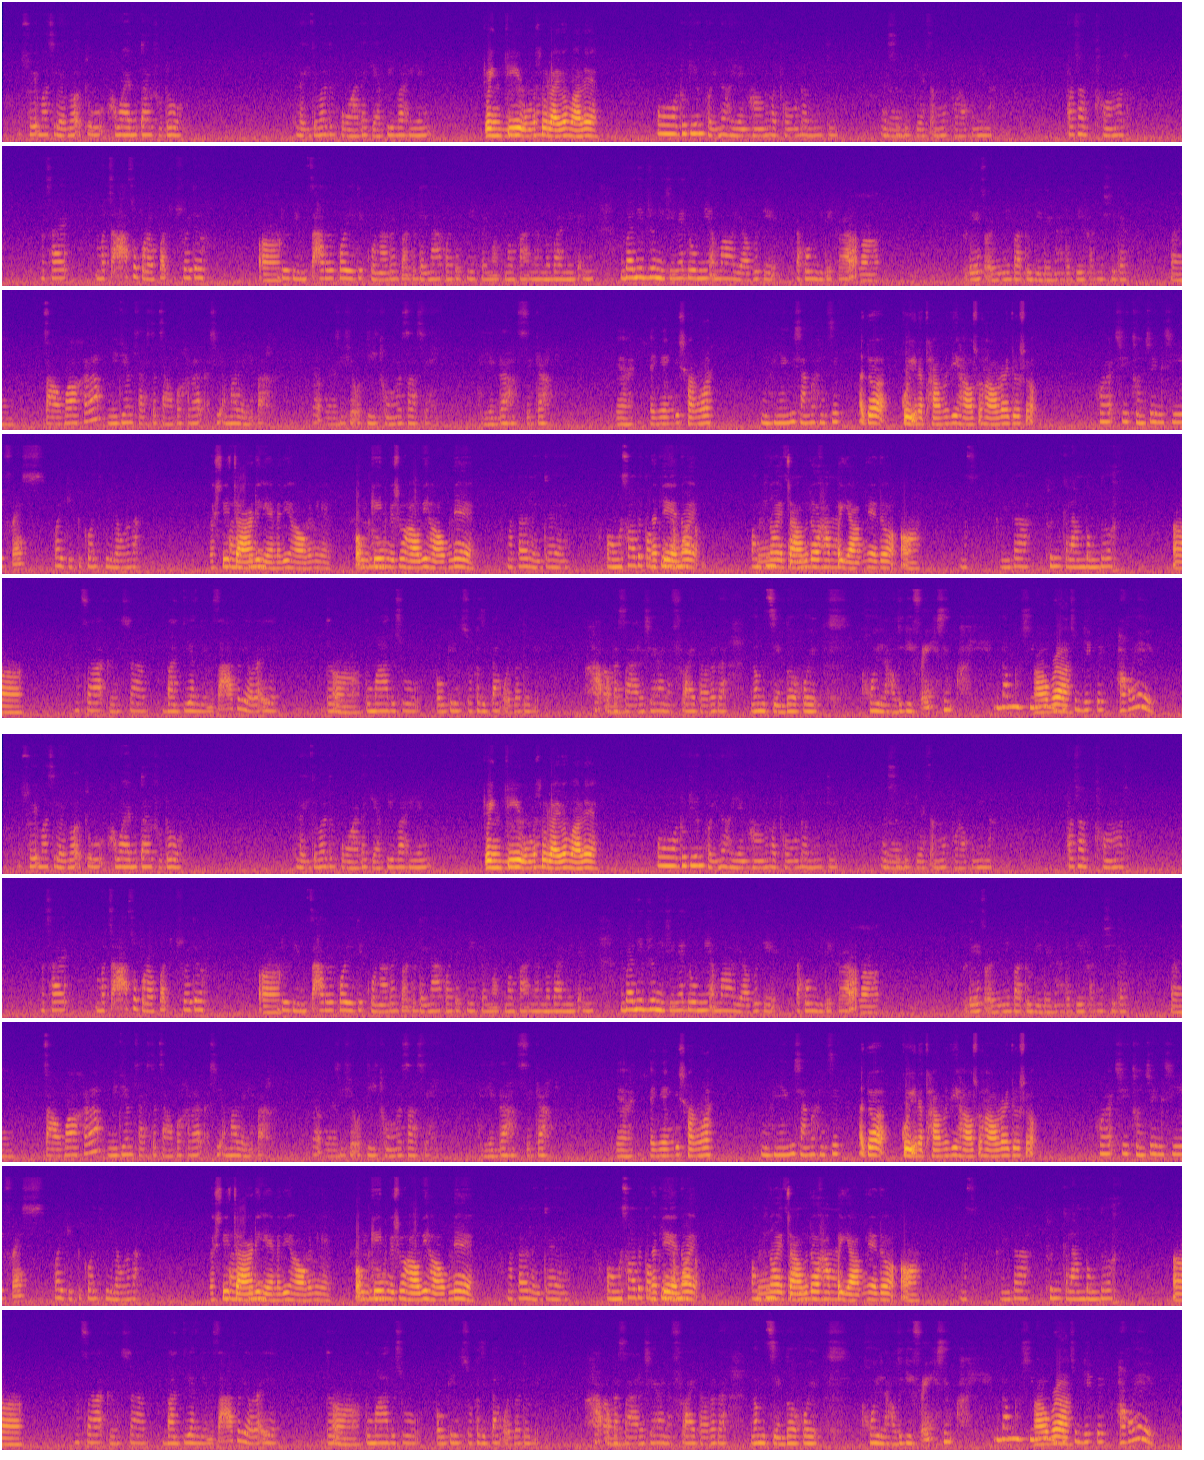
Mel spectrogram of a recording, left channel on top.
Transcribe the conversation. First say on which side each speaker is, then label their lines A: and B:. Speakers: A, on the right; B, on the right.
A: ꯑꯁꯣꯏ ꯃꯥꯁꯤꯦ ꯂꯩꯕ ꯑꯗꯨ ꯍꯋꯥꯏ ꯑꯃ ꯇꯥꯔ ꯊꯨꯗꯣ ꯂꯩꯇꯕ ꯑꯗꯨꯕꯨ ꯋꯥꯗ ꯀꯌꯥ ꯄꯤꯕ꯭ꯔꯥ ꯍꯌꯦꯡ
B: ꯇ꯭ꯋꯦꯟꯇꯤ
A: ꯍꯌꯦꯡ ꯍꯪꯔꯒ
B: ꯎꯁꯨꯂꯕ ꯃꯥꯦ
A: ꯑꯣ ꯑꯗꯨꯗꯤ ꯌꯥꯝ ꯐꯩꯅ ꯍꯌꯦꯡ ꯍꯥꯡꯉꯒ ꯊꯣꯡꯒꯗꯕꯅꯤꯗꯤ
B: ꯎꯝ
A: ꯉꯁꯤꯗꯤ ꯒꯦꯁ ꯑꯃꯨꯛ ꯄꯨꯔꯛꯄꯅꯤꯅ ꯄꯁ ꯊꯅ ꯉꯁꯥꯏ ꯃꯆꯥꯁꯨ ꯄꯨꯔꯛꯀ ꯁꯣꯏꯗ
B: ꯑꯥ
A: ꯑꯗꯨꯒꯤ ꯃꯆꯥꯗꯣ ꯍꯣꯏꯗꯤ ꯀꯣꯟꯅꯔꯣꯏꯕ ꯑꯗꯨ ꯗꯥꯏꯅꯥ ꯍꯈꯣꯏꯗ ꯄꯤꯈ꯭ꯔꯦ ꯃꯕꯥꯅꯤꯗ ꯑꯅꯤ ꯃꯕꯥꯅꯤꯕꯨꯁꯨ ꯅꯤꯡꯁꯤꯡꯉꯤ ꯑꯗꯨꯣ ꯃꯤ ꯑꯃ ꯌꯥꯎꯕꯒꯤ ꯑꯣꯝꯒꯤꯗꯤ ꯈꯔ
B: ꯑꯥ
A: ꯂꯦꯁ ꯑꯣꯏꯒꯅꯤ ꯕꯥ ꯑꯗꯨꯒꯤꯗꯩꯅꯗ ꯄꯤꯈ꯭ꯔꯕꯅꯤ ꯁꯤꯗ
B: ꯑꯝ
A: ꯆꯥꯎꯕ ꯈꯔ ꯃꯤꯦꯗꯤꯌꯝ ꯁꯥꯏꯖꯇ ꯆꯥꯎꯕ ꯈꯔ ꯑꯁꯤ ꯑꯃ ꯂꯩꯌꯦꯕ
B: ꯎꯝ
A: ꯁꯤꯁꯦ ꯑꯣ ꯇ ꯊꯣꯡꯉꯒ ꯆꯥꯁꯦ ꯍꯌꯦꯡꯗ꯭ꯔꯥ ꯍꯪꯆꯤꯠꯇ꯭ꯔꯥ
B: ꯌꯥꯔ ꯀ ꯌꯥꯒꯤ ꯁꯥꯎ
A: ꯎꯝ ꯍꯌꯦꯡꯗꯤ ꯁꯥꯡꯅ ꯍꯪ
B: ꯑꯗꯣ ꯀꯨꯏꯅ ꯊꯥꯝꯃꯗꯤ ꯍꯥꯎꯁꯨ ꯍꯥꯎꯔꯣꯏꯗ ꯇ
A: ꯍꯣꯏ ꯁꯤ ꯊꯨꯟꯁꯦ ꯉꯁꯤ ꯐ꯭ꯔꯦꯁ ꯍꯣꯏꯒꯤ ꯄꯤꯀꯣꯟꯗꯒꯤꯗꯒꯤꯩ ꯂꯧꯔꯒ
B: ꯉꯁꯤ
A: ꯊꯥꯔꯛꯄꯅꯦ
B: ꯆꯥꯔꯗꯤ ꯍꯦꯟꯅꯗꯤ ꯍꯥꯎꯒꯅꯤ ꯄꯝꯀꯤꯟꯒꯁꯨ
A: ꯑꯗꯨ
B: ꯍꯥꯎꯗꯤ ꯍꯥꯎꯕꯅꯦ
A: ꯃꯇꯥ ꯂꯩꯇ꯭ꯔꯦ ꯑꯣ ꯉꯁꯥꯗꯣ ꯄꯝꯀꯤꯟ
B: ꯅꯠꯇꯦ
A: ꯑꯃꯒ
B: ꯅꯣꯏ
A: ꯄꯝꯀꯤꯟꯒ
B: ꯅꯣꯏ
A: ꯆꯥꯏꯌꯦ
B: ꯆꯥꯕꯗꯣ
A: ꯉꯁꯥꯏ
B: ꯍꯥꯞꯄ ꯌꯥꯕꯅꯦ ꯑꯗꯣ ꯑꯣ
A: ꯃꯁꯛ ꯀꯔꯤꯔꯥ ꯊꯨꯟ ꯀꯂꯥꯝꯕꯣꯡꯗꯣ
B: ꯑꯥ
A: ꯃꯆꯥ ꯀ꯭ꯔꯦ ꯁꯥꯔ ꯕꯥꯟꯇꯦꯟꯒꯤꯦ ꯃꯆꯥꯁꯨ ꯌꯥꯎꯔꯛꯑꯦ ꯑꯗꯣ
B: ꯑꯥ
A: ꯄꯨꯃꯥꯗꯨꯁꯨ ꯄꯣꯡꯀꯤꯗꯨꯁꯨ ꯈꯖꯤꯛꯇꯪ ꯑꯣꯏꯕ ꯑꯗꯨꯒꯤ ꯍꯥꯞꯄꯒ
B: ꯑꯥ
A: ꯆꯥꯔꯁꯤ ꯍꯥꯏꯅ ꯐ꯭ꯔꯥꯏ ꯇꯧꯔꯒ ꯉꯝ ꯆꯦꯡꯗꯣ ꯑꯩꯈꯣꯏ ꯑꯩꯈꯣꯏ ꯂꯥꯎꯗꯒꯤ ꯐ꯭ꯔꯦꯁ ꯌꯥꯝ ꯃꯗꯥ ꯃꯅꯨꯡꯁꯤꯕꯅꯒ
B: ꯍꯥꯎꯕ꯭ꯔꯥ
A: ꯒꯤꯁꯨꯒꯤꯠꯇ ꯍꯍꯣꯍꯦ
